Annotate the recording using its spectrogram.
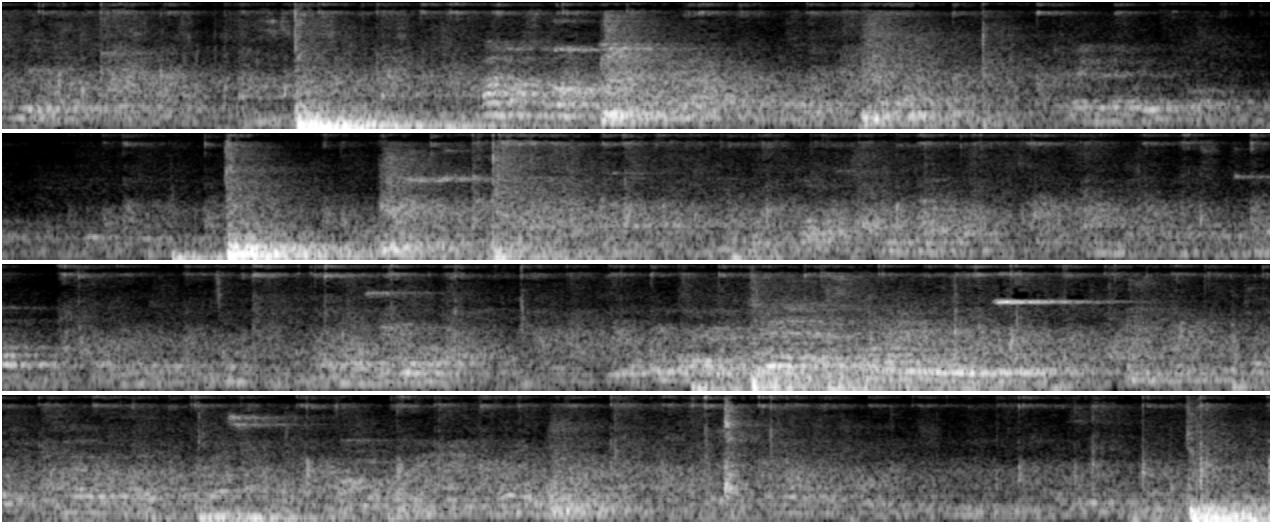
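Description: Table tennis rallies: the celluloid-type ball clicking off rubber bats and the table in quick exchanges, with occasional low thumps. Voices talk in the background.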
